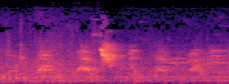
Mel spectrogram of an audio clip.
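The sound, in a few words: puppy yipping while being weighed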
